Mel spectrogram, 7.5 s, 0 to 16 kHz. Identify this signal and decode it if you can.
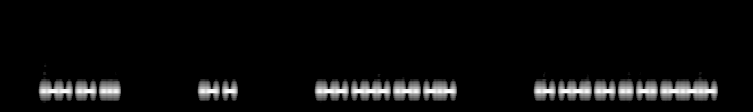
Morse code, heard as a keyed tone, about 40 wpm, 700 Hz. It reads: WAS AT WORK AGAIN.
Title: 4x Word-Spacing - Sentences from Top 200 Words - 40wpm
